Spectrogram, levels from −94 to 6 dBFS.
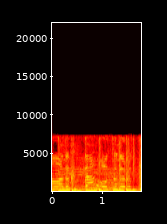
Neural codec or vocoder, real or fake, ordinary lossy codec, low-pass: none; real; AAC, 48 kbps; 7.2 kHz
